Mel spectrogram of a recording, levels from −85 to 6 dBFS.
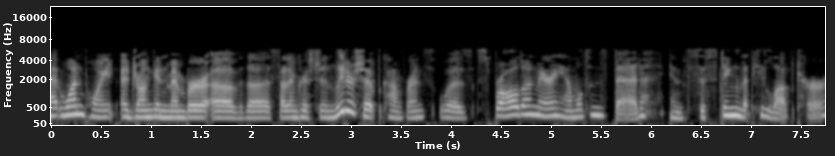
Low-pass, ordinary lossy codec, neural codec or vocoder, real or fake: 7.2 kHz; MP3, 24 kbps; codec, 16 kHz, 8 kbps, FunCodec, trained on LibriTTS, 25 frames a second; fake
